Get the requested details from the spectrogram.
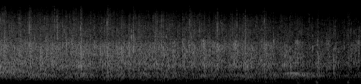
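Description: An audience claps their hands at the preacher's call to clap and say there's power in the name of Jesus, a steady, dense burst of applause holding at an even loudness for a few seconds, with a faint murmur of voices underneath.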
